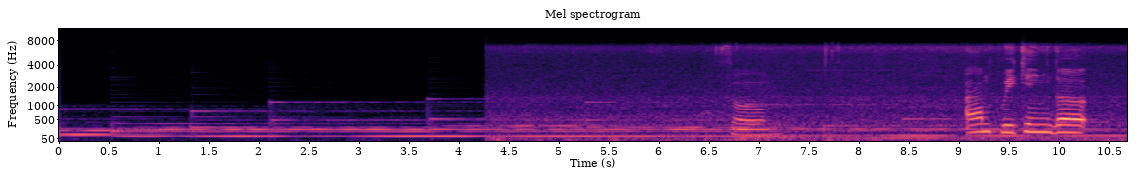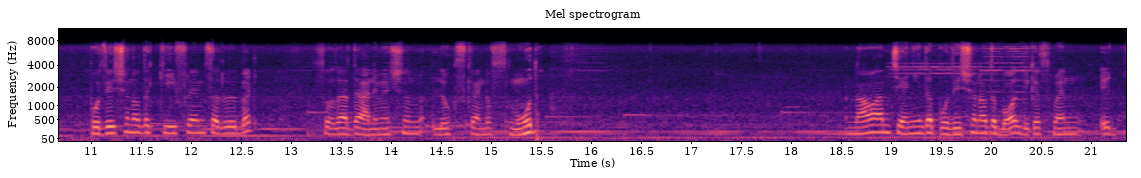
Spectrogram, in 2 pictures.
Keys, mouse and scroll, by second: 0.9-6.2 drag, 13.9-15.5 drag, 15.5 ctrl+z, 15.8 click, 16.5 click, 19.2-21.1 drag, 21.1-21.3 scroll down 4.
